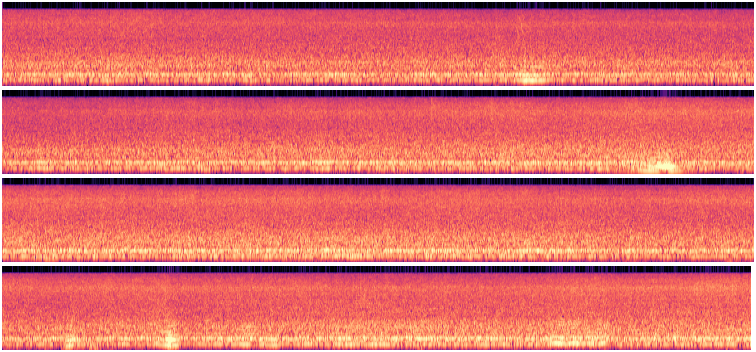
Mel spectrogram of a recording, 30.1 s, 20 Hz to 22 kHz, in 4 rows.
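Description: Honey bee swarm buzzing: the steady, dense hum of many bees flying and clustering, with a couple of brief louder swells about 14 and 24 seconds in.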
